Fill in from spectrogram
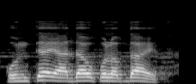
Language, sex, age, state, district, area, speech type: Marathi, female, 18-30, Maharashtra, Amravati, rural, read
